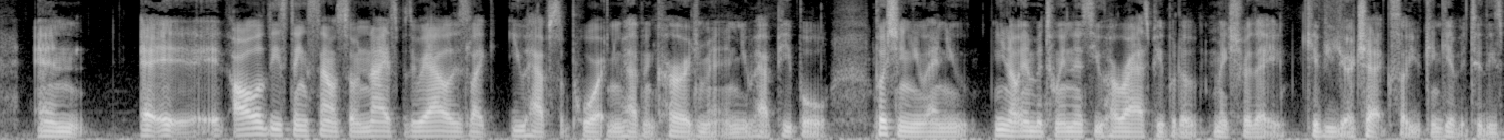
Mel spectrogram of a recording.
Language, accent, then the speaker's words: English; Houston, Texas, United States; well, so I'm from Houston, but not from a nice part.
